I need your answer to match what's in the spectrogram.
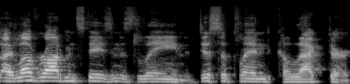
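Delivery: plain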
